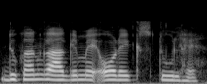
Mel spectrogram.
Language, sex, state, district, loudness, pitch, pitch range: Hindi, female, Arunachal Pradesh, Lower Dibang Valley, -17 LUFS, 210 Hz, 205-220 Hz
